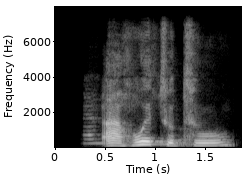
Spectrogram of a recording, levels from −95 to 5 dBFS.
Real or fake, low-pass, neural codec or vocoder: fake; 7.2 kHz; codec, 44.1 kHz, 7.8 kbps, DAC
